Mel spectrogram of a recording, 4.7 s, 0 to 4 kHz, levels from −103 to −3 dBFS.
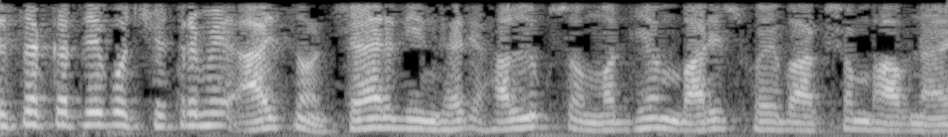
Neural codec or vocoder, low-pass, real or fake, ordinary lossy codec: none; 3.6 kHz; real; none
